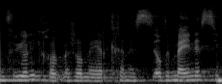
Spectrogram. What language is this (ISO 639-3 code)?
gsw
